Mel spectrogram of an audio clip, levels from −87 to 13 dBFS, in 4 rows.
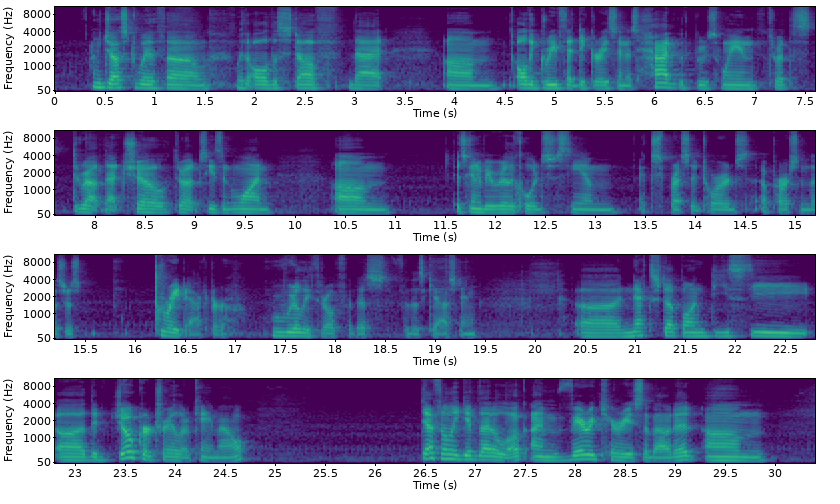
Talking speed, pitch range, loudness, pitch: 150 wpm, 120-135 Hz, -26 LUFS, 125 Hz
